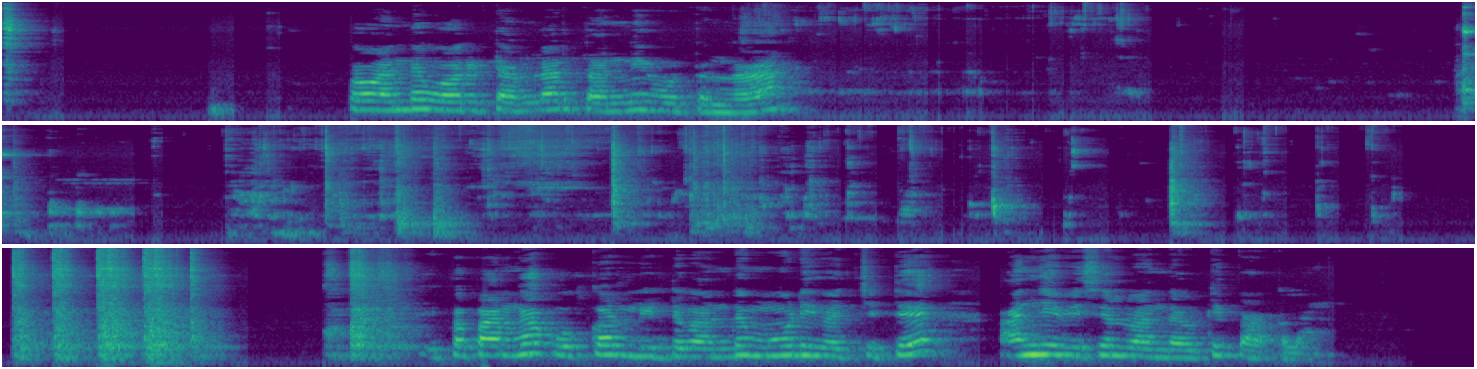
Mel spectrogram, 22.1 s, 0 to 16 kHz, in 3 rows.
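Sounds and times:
liquid sloshing: 3.8 - 6.0, 8.5 - 14.5.

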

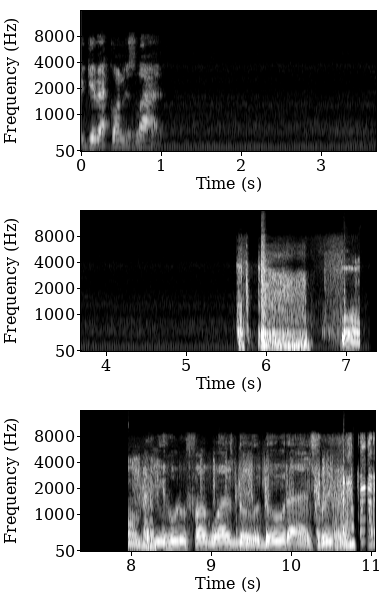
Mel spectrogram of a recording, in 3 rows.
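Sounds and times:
faint steady hum: 0.0 - 7.3
loud harsh burst: 5.6 - 7.0.

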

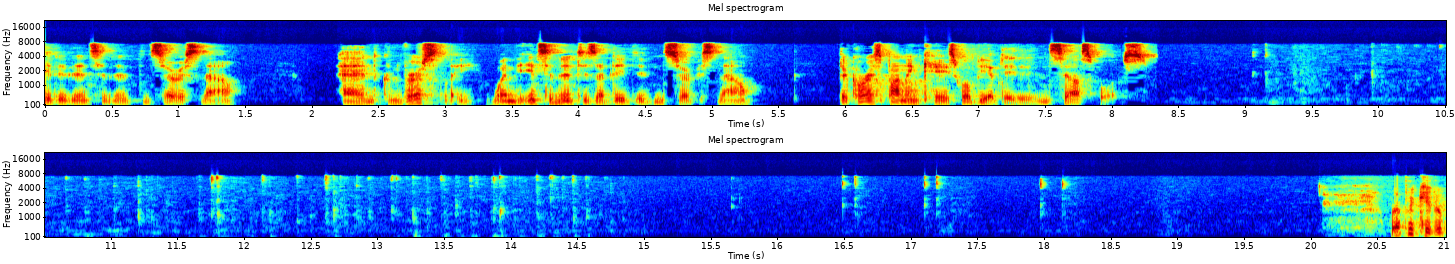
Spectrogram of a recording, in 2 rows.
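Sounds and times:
typing on computer keyboard: 9.1 - 14.9, 16.5 - 17.3.

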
